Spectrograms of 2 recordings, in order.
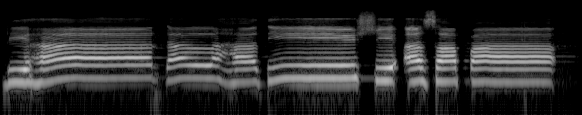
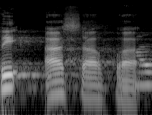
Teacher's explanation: Bihadal hadisi, sa-nya ujung lidah ya.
